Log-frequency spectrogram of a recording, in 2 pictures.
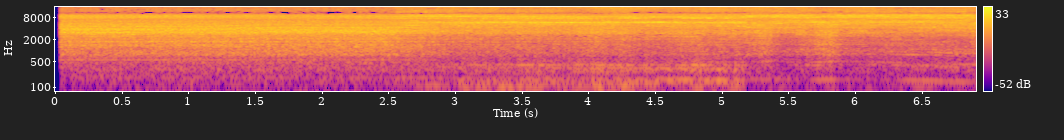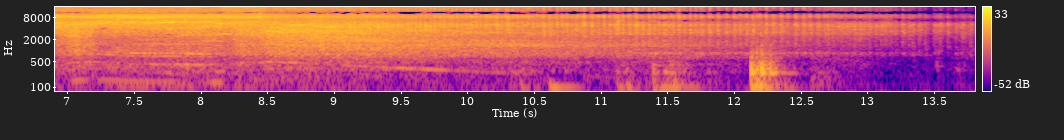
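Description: Angle grinder with a cut-off wheel cutting through a steel radiator-mount frame. It runs loud and steady for about nine seconds, then winds down and fades with a falling pitch. A light knock comes near the end.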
